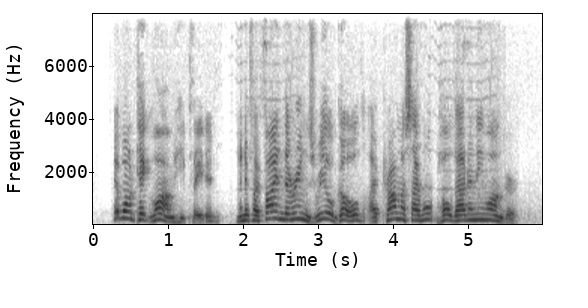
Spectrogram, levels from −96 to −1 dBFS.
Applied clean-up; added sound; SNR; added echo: neural separator model SepFormer DNS4.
